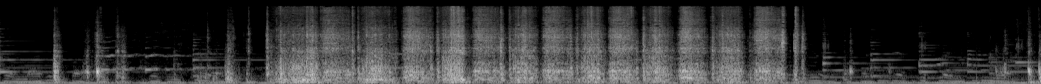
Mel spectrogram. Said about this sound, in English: The more pulls, the finer the chop.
